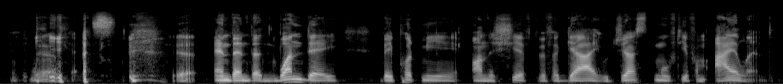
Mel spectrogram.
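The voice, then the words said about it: Heavy German accent. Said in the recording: “the heavy German accent”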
